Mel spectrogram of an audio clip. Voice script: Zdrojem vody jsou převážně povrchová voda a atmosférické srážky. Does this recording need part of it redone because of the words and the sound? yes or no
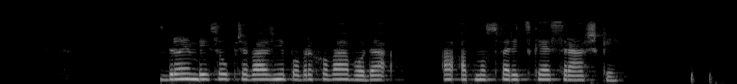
yes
